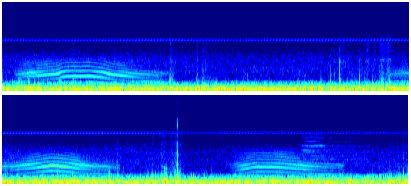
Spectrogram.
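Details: Stray homeless cat in Ras Al Khaimah, UAE, giving three drawn-out meows with arching harmonics, each about a second long and spaced a few seconds apart, over a heavy steady low rumble and a constant high-pitched whine.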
